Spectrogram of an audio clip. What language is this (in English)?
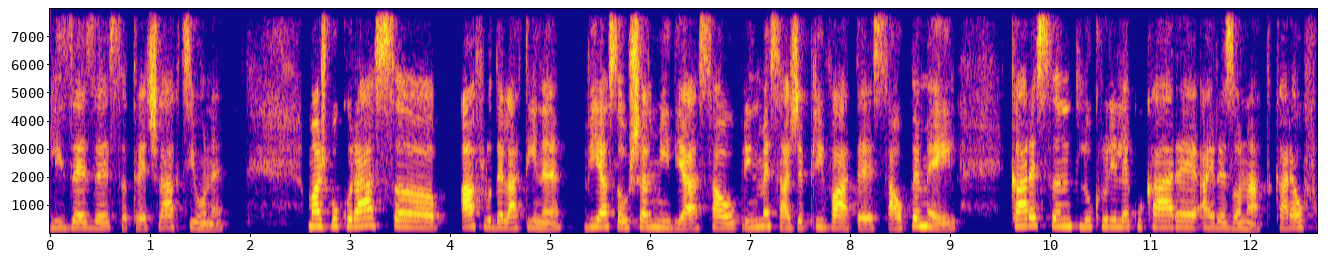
Romanian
